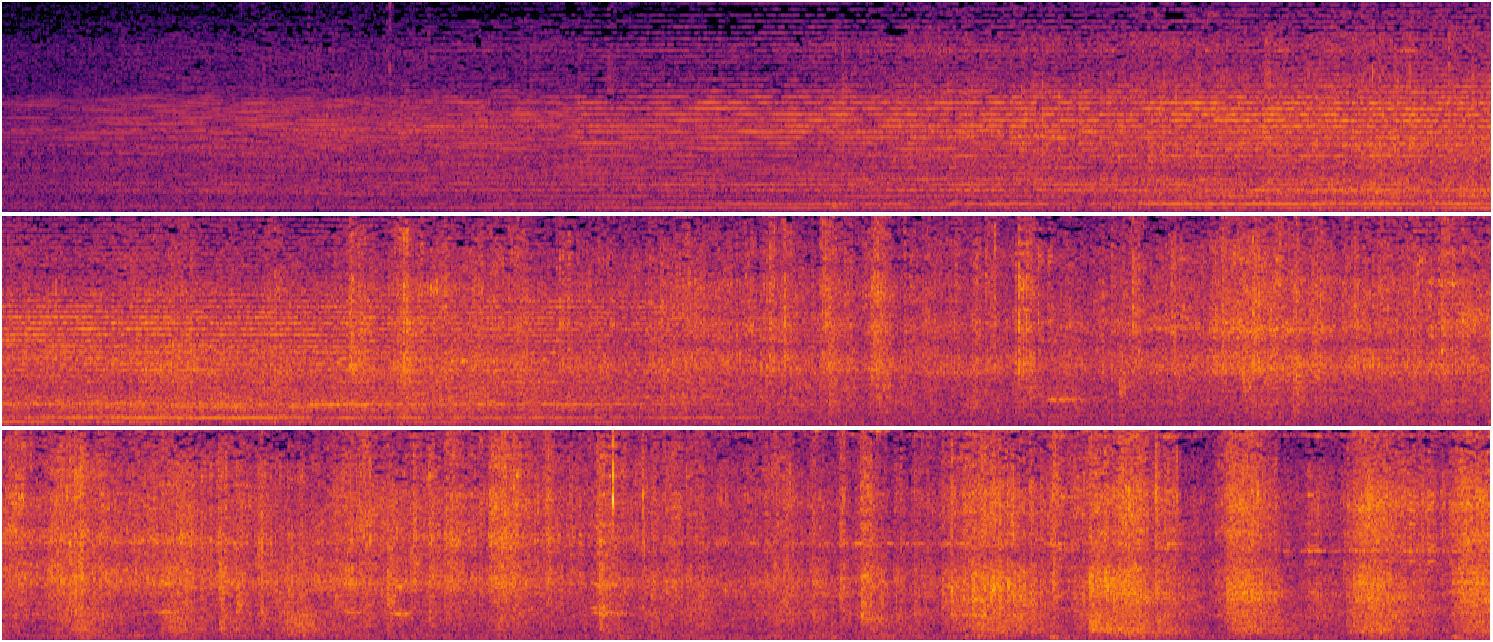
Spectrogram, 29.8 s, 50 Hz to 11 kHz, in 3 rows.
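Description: Škoda class 163 electric locomotive approaching with a steady whine of several tones that grows louder over the first ten seconds. From about twenty seconds in, freight wagons and unpowered metro cars roll past with irregular clicks and knocks of wheels over the rail joints.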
